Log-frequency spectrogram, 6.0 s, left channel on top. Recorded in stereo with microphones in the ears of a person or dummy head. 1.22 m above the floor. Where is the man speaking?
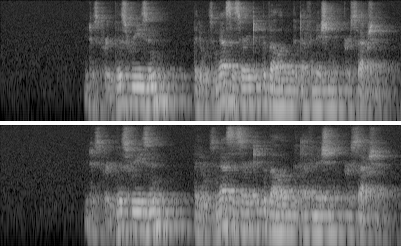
70° left (ahead or behind), 1.9 m.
